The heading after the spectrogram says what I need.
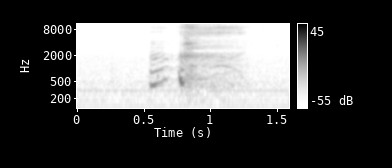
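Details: A young kitten, which had been sleeping, gives a single quick two-part sneeze: a short catch followed by a sharp airy burst, in a quiet, dark room.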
